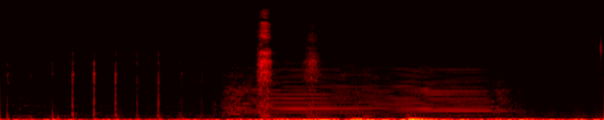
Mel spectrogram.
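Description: Power drill: a quick run of sharp knocks, then the drill running at a steady pitch for about three seconds, from about two seconds in until near the end.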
